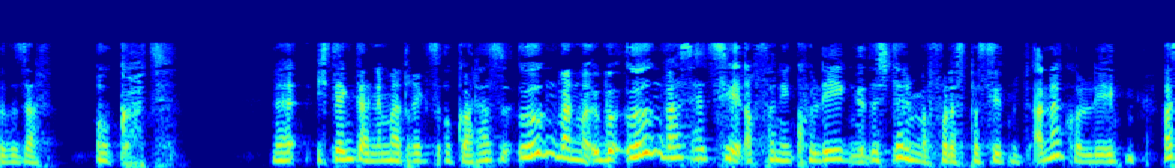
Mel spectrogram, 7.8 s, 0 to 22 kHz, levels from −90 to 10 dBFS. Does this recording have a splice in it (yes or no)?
no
